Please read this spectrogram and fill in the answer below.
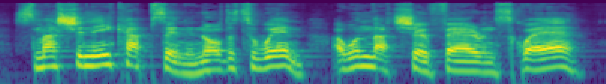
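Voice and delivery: mock Liverpool accent. Quote an angry drag queen's Twitter response, in an attempted Scouse accent. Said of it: "I'll try and do a Scouse accent".

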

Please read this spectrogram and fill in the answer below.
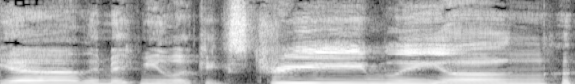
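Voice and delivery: playful, jokey tone. Describing him between takes, the speaker quotes his remark, retelling a joking remark. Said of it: "he was just like jokingly saying".

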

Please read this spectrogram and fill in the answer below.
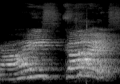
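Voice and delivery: very loud, very high-pitched yell. Calling to the rest of the crew to come in: shouting. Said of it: "Ray, why are you shouting?".

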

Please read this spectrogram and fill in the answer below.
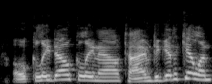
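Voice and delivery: mild, polite, only mildly cross. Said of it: "Ned Flanders level mad".

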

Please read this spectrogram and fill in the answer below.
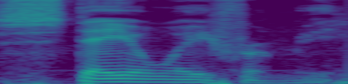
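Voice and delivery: ordinary talk

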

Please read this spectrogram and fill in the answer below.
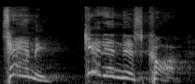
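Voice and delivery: mock urgent, commanding call, high-pitched. Retelling being boxed in by strangers at a car: retelling a yell. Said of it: "and I yelled".

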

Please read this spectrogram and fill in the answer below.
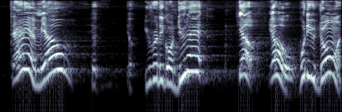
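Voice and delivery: very high, brash, loud shouted yell. Retelling how he reacted to a man staring from a doorway, retelling his own loud yelling. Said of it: "and I'm loud, just like this".

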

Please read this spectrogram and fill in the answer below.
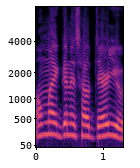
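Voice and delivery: put-on exaggerated offense. Retelling a scene where a woman is told to step back: imitating exaggerated offense. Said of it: "you could exaggerates and be like".

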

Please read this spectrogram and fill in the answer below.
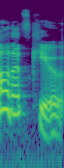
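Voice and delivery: ordinary delivery

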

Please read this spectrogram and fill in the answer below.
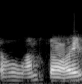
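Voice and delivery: ordinary talk, nothing marked

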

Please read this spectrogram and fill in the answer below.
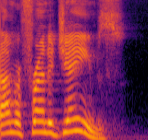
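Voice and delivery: loud shout. Telling a story of someone shouting from a porch, retelling a shout. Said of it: "he shouted".

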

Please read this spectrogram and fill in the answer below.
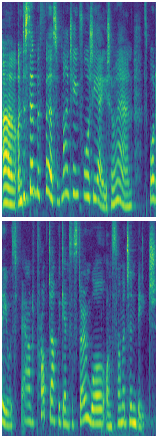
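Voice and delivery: put-on old-fashioned fifties Australian radio news announcer voice. Asked to tell about the Somerton Man, narrating in a 1950s ABC newsreader voice. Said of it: "That was my Australian newsreader voice".

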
